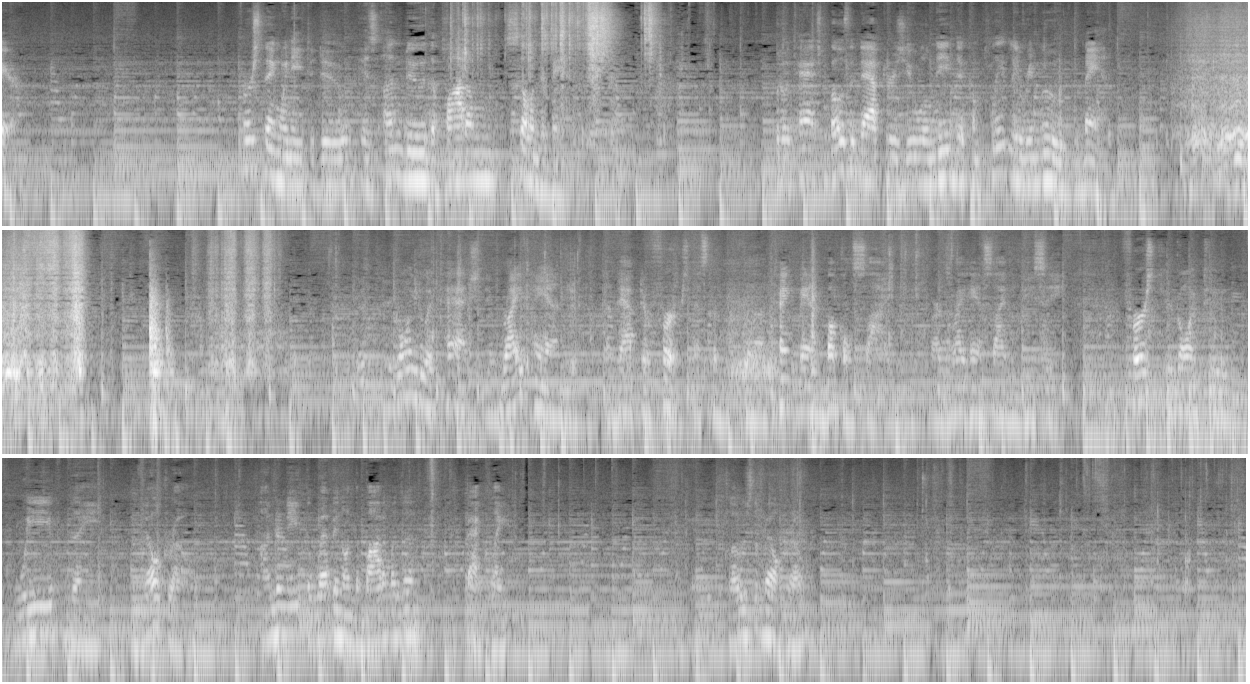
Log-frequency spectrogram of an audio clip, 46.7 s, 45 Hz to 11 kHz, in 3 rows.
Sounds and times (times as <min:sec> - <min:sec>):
Music: 0:00.0 - 0:46.7
Speech: 0:20.0 - 0:28.9, 0:29.6 - 0:33.6, 0:40.2 - 0:41.2.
